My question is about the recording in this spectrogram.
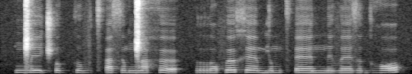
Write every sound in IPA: ŋ͡ǁeːt͡ʃʼɤkːɤvt͡sʼas əmŋ͡ǁahœ | rɔfœ xɛːmjəmt͡sʼɛː nːevɛːzəɡʱɔ

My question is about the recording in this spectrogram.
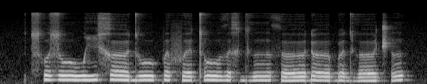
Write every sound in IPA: t͡sʰuzuːwi xɵːduːpɘ fɘtʼuːðɘx dʱɯːθɵːɗɵː ɓɵdʱɵːt͡ʃʼɯ

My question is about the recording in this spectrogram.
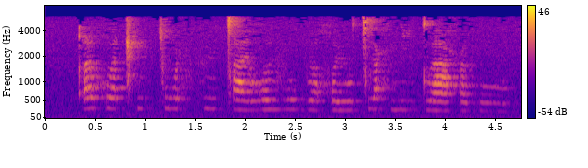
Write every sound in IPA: qʼiχʷaǁʰʉǀuħ fʉǀae̯ʁʷɨ vobɵχʉo̯ ǀɨħnitʷa ħɵpu

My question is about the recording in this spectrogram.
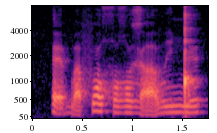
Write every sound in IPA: ɛ̰ba̰ fɔχʷɪʁʷɪ ɣa̰βiŋ͡ǃɪ

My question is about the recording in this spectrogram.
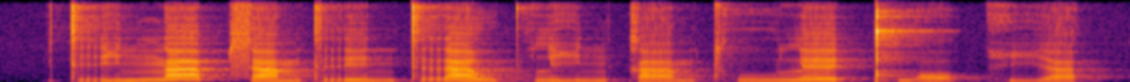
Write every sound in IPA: tri˦˥nŋaː˥˩p̚ sa˧mtre˨˩n tra˧wpʰli˩˦n ka˨˩m tʰuː˧lɛː˥˩t̚ kʰwɔː˨˩k̚hi˧a̯

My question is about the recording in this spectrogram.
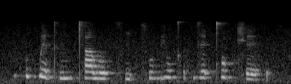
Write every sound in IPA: hu˦k̚we˨˩t̪ʰĩ˧m t̪ʰa˧wo˨ʔ t͡sʰi˨ʔt͡sʰu˦ bju˥˧kʰə˦t̚d͡ze˦ʔt̪ʰɔ̃˦k̚ t͡ɕʰe˨ʔ

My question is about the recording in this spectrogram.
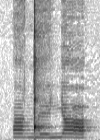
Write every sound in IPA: aŋ͡ǃeɲa

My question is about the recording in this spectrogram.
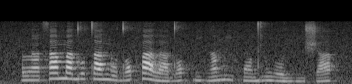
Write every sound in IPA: lã˧ sa˦ ma˦do˦ ta˧no˨dɔ˨˦ fa˦˨la˨dɔ˧ k͡pi˨ɡã˨˦ mi˦˨fɔ̃˧di˧wo˨ ji˨ʃa˨˦

